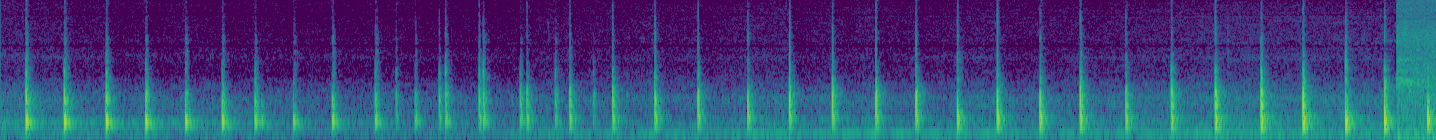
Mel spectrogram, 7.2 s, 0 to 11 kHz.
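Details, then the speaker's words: Mallet tapping an inch or two at a time across a 45-foot sailboat's fiberglass deck after teak removal: steady taps, some duller and hollow where the core has delaminated, gone over repeatedly to outline the area for taping and repair. "section will sound Hollow you can hear the difference here when I find a bad section I'll go over it several times to delineate the problem area"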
